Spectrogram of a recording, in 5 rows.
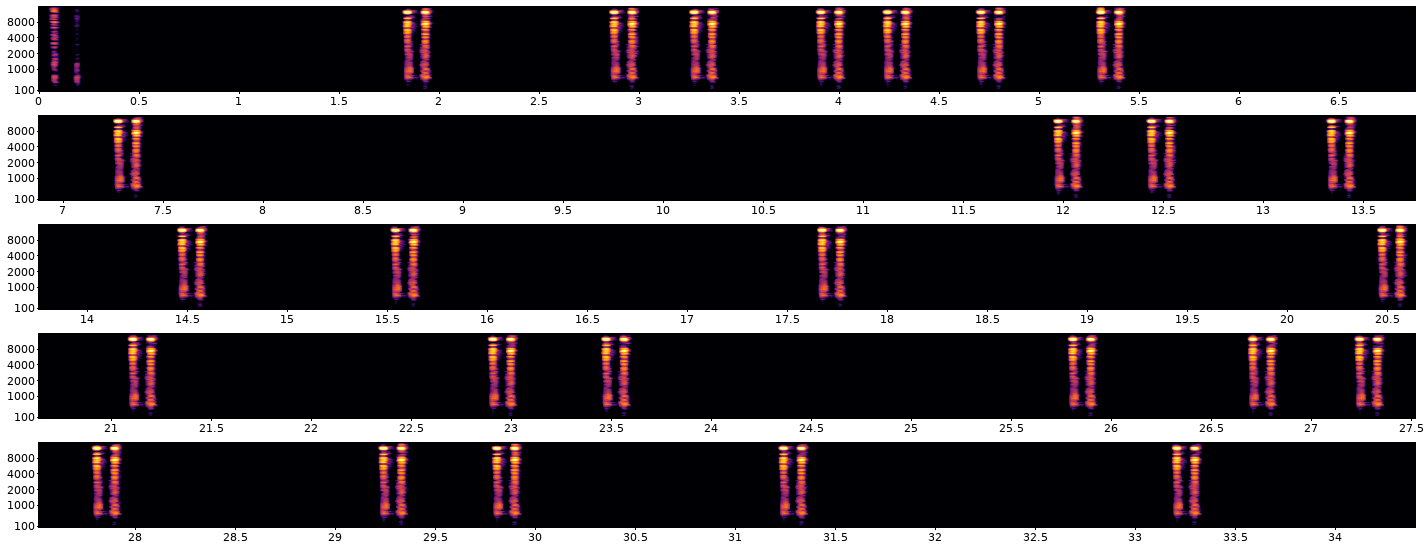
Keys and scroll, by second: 14.2 ctrl+c, 14.8 ctrl+v, 18.6 ctrl+Up, 29.0 ctrl+c, 29.9 ctrl+v, 30.7 ctrl+z, 31.9 ctrl+v.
